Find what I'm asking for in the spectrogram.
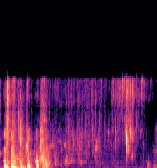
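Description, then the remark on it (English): Low water sloshes and splashes in a bathtub, a quick cluster of distinct plops and swishes in the first second, then fading into soft trickles and drips. “And there is still, in fact, water in here. It's just pretty low at this point.”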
